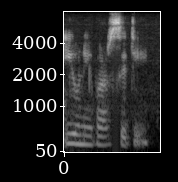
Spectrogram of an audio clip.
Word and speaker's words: university: We don't say university, we say university. So This university starts with U sound, which is a consonant sound.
